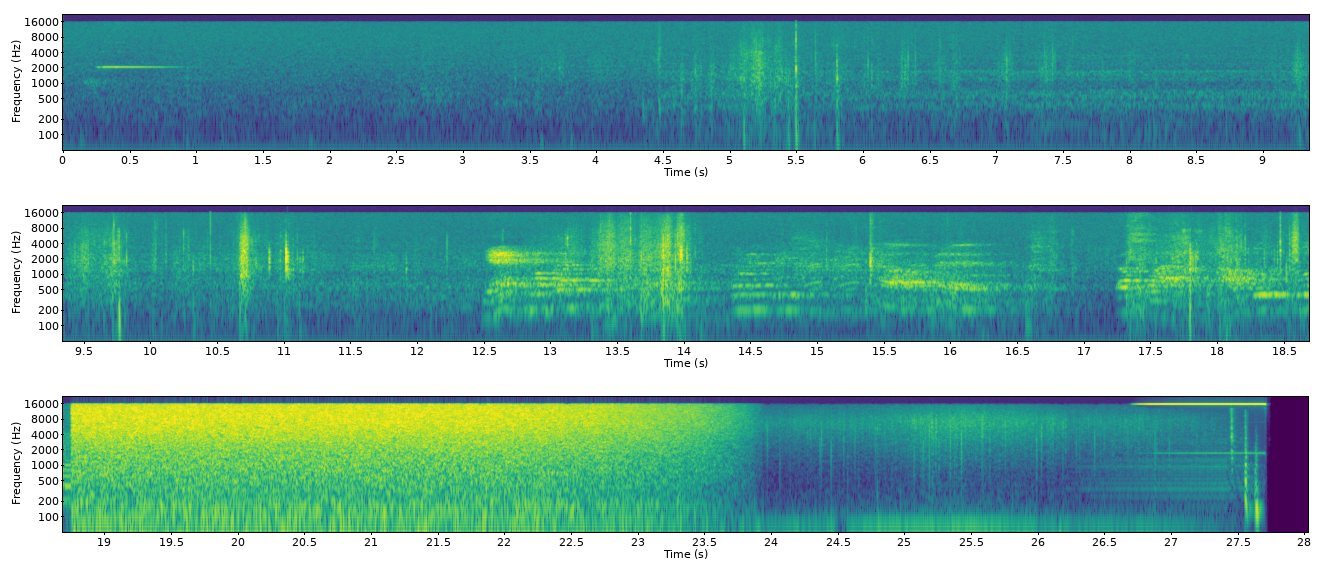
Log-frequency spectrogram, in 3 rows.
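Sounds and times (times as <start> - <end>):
tv static hiss: 0.9 - 27.7
low hum: 23.0 - 27.7.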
